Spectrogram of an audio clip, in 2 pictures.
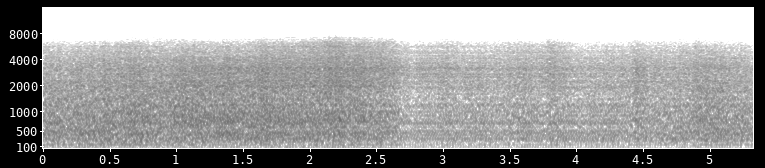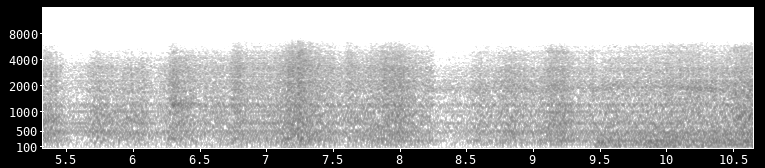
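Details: Household electric fan after oiling its tight, dry motor bearing (previously only hummed without spinning): even airy whoosh with soft steady hum, no grinding; fan now spins freely and sounds healthy.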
